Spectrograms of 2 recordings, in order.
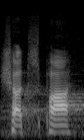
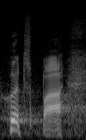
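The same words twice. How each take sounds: First: It begins with a ch sound as spelled. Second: It begins with a throaty h sound. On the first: The speaker calls it wrong. "I know it's spelled chutzpah. It's not how you say it" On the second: The speaker calls it right. "It's chutzpah. Got to say this right"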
